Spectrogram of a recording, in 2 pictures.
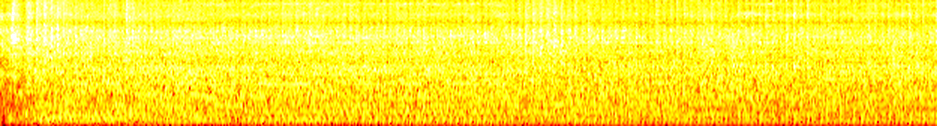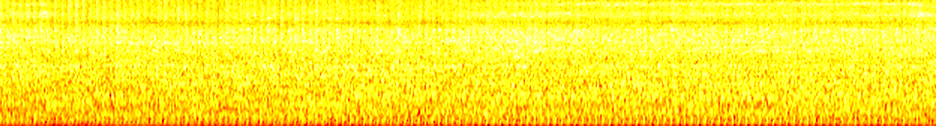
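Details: Craftsman riding mower after brake repair, restarted: loud, steady engine drone holding an even speed with no misses, knocks or surging; engine runs clean and the rider is done for running and driving.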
